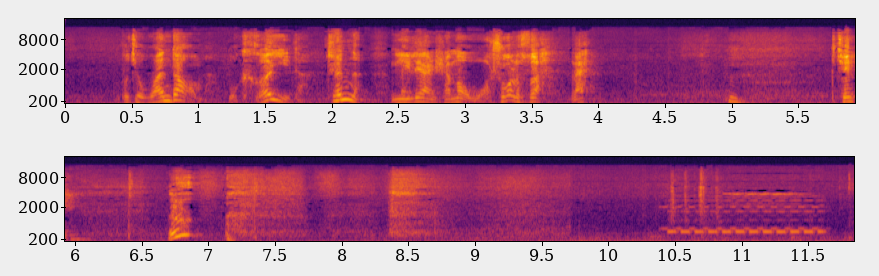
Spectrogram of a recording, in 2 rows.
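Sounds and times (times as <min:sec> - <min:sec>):
steady low hum: 0:00.0 - 0:11.8
speech: 0:00.4 - 0:04.1, 0:05.0 - 0:06.1, 0:06.7 - 0:07.0
breathy noises: 0:04.6 - 0:09.8
telephone ringing: 0:10.4 - 0:11.7.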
